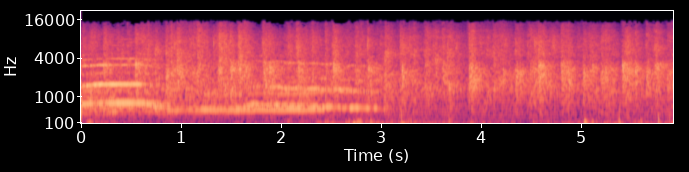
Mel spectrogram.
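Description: An audience breaks into sustained applause, a dense crackle of many hands clapping steadily for several seconds, with a few whoops and a brief whistle-like tone rising over it early on.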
